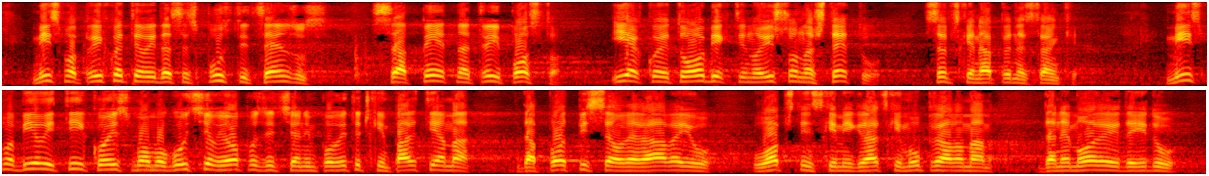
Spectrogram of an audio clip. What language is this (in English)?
Serbian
